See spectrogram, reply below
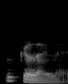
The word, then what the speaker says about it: ukulele: So in Hawaiian, every vowel is pronounced individually. So if you have a vowel, then a consonant vowel, and then another vowel, that's basically three syllables. So we would just run through and say ukulele. That would be ukulele. The correct way to pronounce it in Hawaiian. So it's ukulele.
